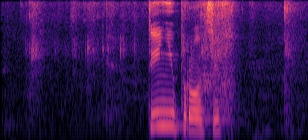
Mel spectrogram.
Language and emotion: Russian, neutral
